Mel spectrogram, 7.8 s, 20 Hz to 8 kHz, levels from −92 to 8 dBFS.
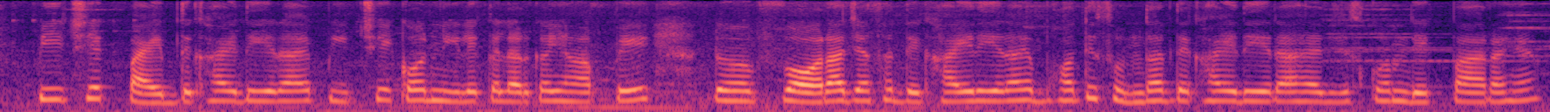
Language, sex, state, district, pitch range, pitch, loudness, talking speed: Hindi, female, Bihar, Araria, 215-235 Hz, 225 Hz, -19 LUFS, 265 wpm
